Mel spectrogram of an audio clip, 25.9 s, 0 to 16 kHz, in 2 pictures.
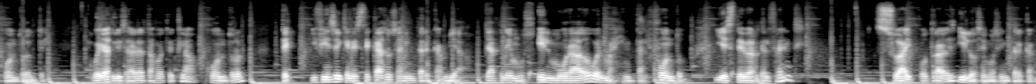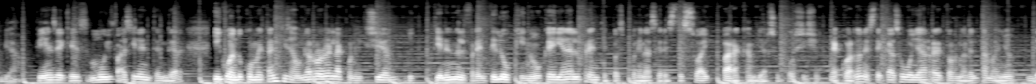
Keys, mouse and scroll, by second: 3.6 ctrl+t, 11.3 ctrl+t, 15.4 ctrl+t, 21.6 ctrl+t.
